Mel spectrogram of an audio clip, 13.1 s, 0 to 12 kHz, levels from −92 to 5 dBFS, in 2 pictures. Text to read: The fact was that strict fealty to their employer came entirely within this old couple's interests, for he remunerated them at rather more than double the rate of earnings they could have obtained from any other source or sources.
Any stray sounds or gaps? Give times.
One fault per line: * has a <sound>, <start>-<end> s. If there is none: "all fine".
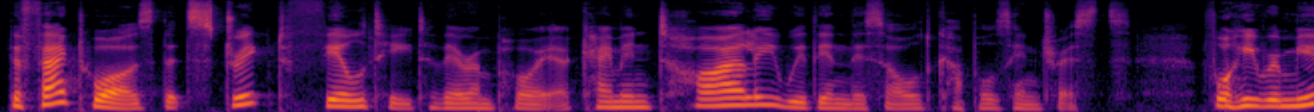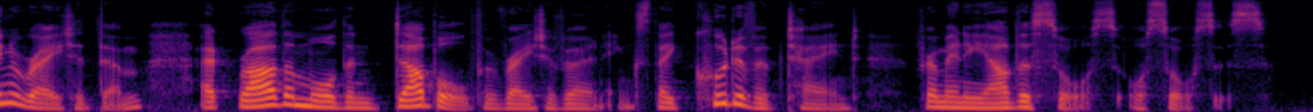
all fine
